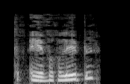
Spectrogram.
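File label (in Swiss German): "overlippel", Alsatian; medecine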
